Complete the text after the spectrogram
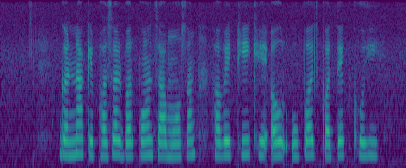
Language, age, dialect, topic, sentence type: Chhattisgarhi, 18-24, Northern/Bhandar, agriculture, question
